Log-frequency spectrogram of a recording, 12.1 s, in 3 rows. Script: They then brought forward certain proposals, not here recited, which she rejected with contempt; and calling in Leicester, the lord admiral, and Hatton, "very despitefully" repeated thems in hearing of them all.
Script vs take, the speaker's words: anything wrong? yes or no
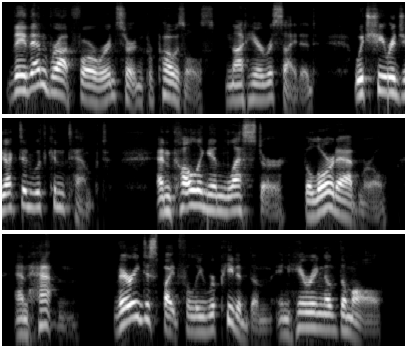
yes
